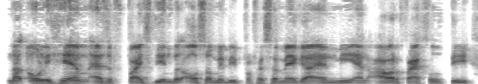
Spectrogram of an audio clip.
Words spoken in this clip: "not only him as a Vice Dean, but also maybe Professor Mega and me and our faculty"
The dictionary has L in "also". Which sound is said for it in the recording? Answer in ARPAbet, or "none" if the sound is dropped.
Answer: L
